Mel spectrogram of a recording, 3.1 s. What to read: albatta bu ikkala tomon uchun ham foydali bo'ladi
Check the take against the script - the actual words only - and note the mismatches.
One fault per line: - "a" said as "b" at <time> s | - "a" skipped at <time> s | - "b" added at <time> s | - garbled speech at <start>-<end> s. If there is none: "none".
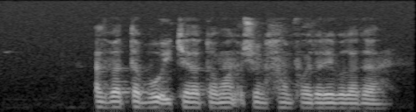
none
